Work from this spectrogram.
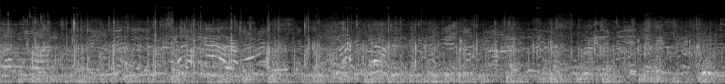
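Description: From 2.73 to 7.23 s, a train of clicks ticks evenly 4.7 times a second, likely interference or a faulty connection or supply; steady spacing distinguishes it from random crackle.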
